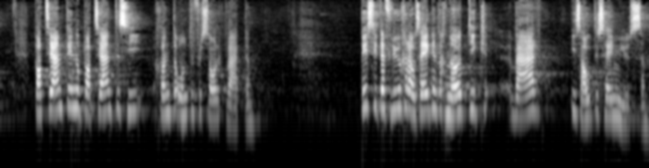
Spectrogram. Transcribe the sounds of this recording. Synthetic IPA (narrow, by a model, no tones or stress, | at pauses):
pʰɑt͡siɛntɪnəupʰɑt͡sjæntəsiːχœnt̪əʊnt̪əɾfəɾsɔɾkt̪ʋæ̰ːɾd̥ə | b̥ɪsːidɛfɾyːχəɾɑwsɛɪɡən̩t̪ləχnøːtɪɡvæːɾ | isɑwt̪əɾshɛɪmːyɵsə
